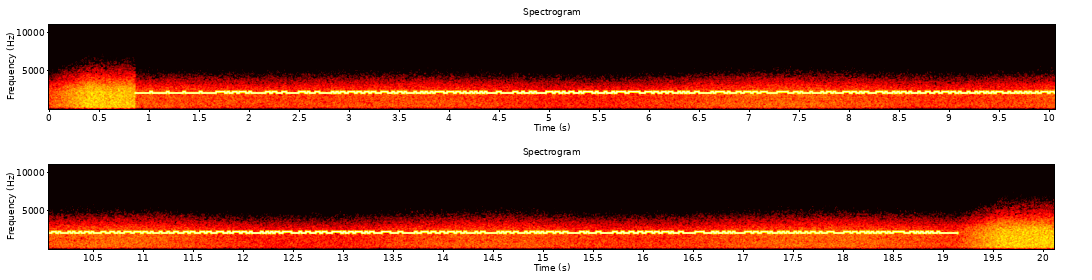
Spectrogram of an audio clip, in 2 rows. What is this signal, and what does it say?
RTTY (45.45 baud, 170 Hz shift), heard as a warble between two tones, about 2200 Hz centre. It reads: LVHVS LNGJE JXVPX WEQET LYVEU MTGKG BHSQI QDZJF GFGIA QWLLN KSOWL BOVAI KVSCR VGVPI HVOFX HYFPM RDTRF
